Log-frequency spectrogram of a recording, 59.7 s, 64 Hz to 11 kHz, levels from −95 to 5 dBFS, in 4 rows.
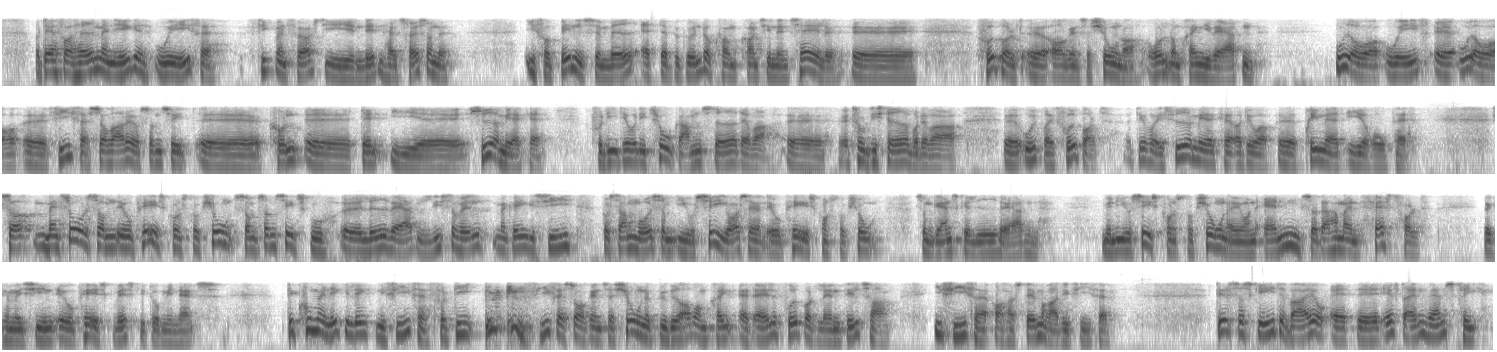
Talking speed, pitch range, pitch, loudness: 165 wpm, 115-155 Hz, 130 Hz, -29 LUFS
